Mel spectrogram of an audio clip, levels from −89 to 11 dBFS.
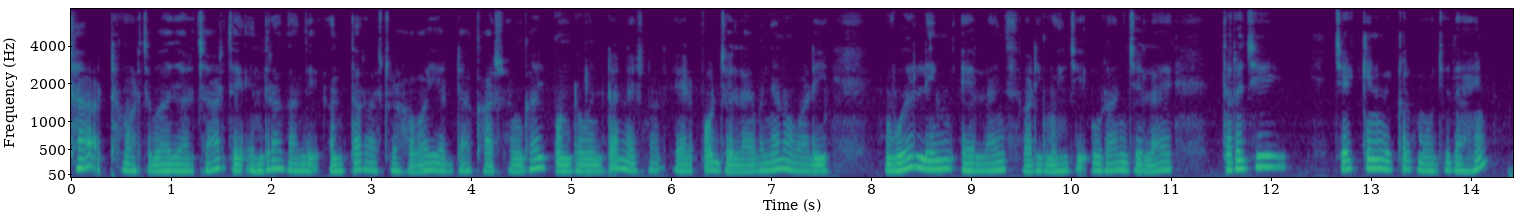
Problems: constant background noise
